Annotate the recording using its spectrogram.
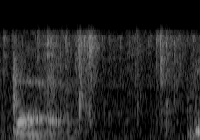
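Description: A man's drawn-out "uh" of hesitation, a low hum lasting about half a second, then a quiet pause before he speaks again.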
